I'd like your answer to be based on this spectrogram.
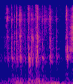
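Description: Rapid typing on a computer keyboard, a steady run of close, crisp key clicks at moderate volume with no speech over it.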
